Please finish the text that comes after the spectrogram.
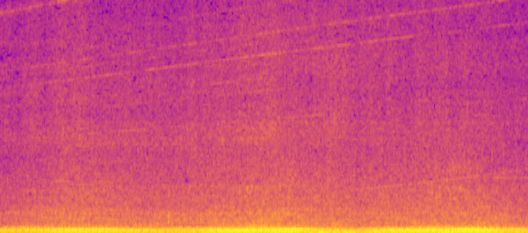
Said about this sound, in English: The yacht starts to turn around and motors away from the port.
